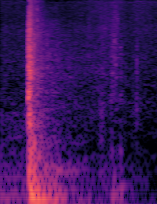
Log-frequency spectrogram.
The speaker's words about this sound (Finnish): TV-kuvaaja tuttuni sanoi, että auton laadun kuulee oven sulkemisen äänestä. Tämähän kokeillaan.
